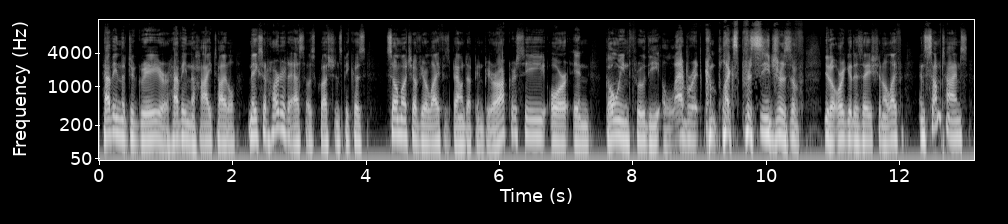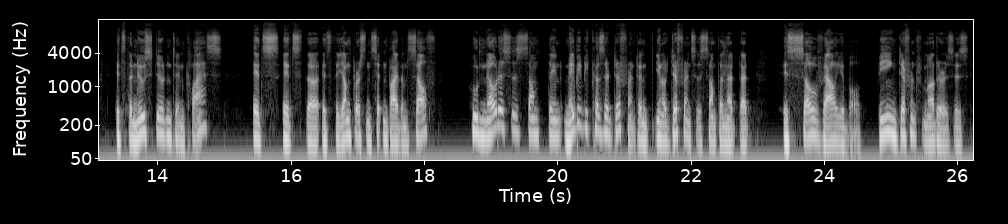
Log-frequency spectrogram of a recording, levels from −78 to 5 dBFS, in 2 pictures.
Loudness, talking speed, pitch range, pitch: -17 LUFS, 185 wpm, 95-125 Hz, 110 Hz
